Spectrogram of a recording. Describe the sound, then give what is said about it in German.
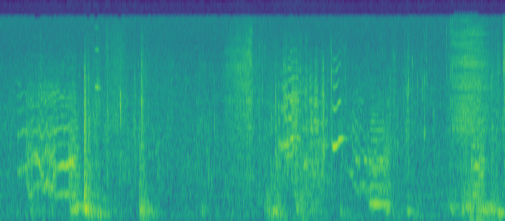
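Oars working a rowing boat as it pulls away from a jetty, producing irregular watery swishes and splashes with a few knocks, fairly quiet and uneven in rhythm. “Dann rudern wir mal los.”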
